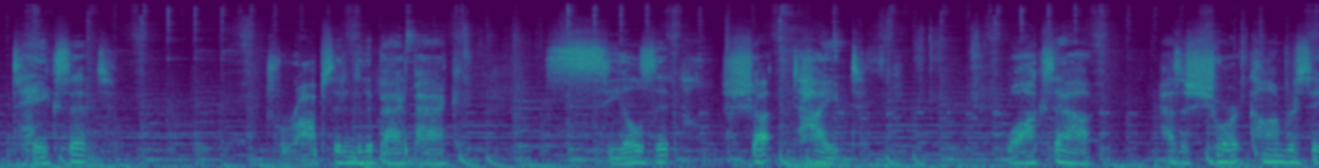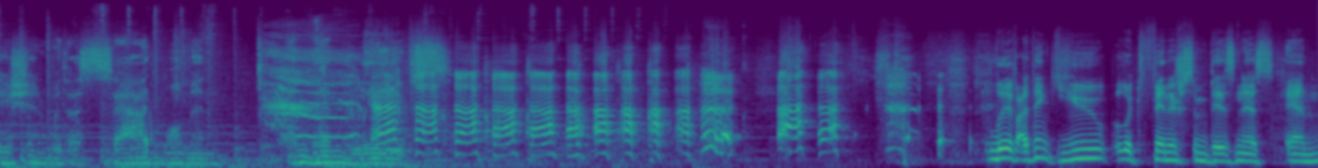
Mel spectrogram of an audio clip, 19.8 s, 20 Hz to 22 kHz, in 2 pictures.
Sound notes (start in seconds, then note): 11.8 players laughing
